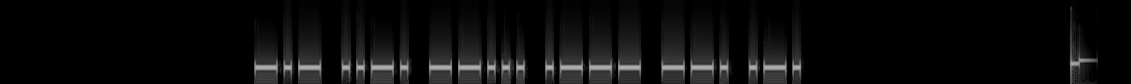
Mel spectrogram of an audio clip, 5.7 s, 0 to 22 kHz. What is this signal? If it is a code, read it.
Morse code, heard as a keyed tone, about 32 wpm, 700 Hz. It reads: KF7JGR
